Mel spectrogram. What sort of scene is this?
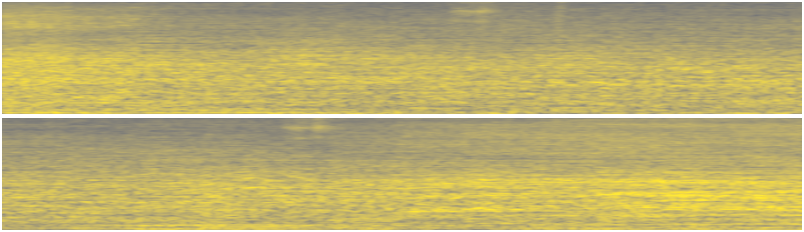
street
